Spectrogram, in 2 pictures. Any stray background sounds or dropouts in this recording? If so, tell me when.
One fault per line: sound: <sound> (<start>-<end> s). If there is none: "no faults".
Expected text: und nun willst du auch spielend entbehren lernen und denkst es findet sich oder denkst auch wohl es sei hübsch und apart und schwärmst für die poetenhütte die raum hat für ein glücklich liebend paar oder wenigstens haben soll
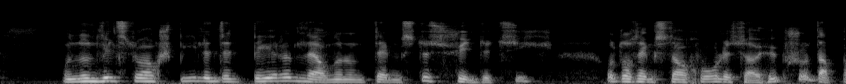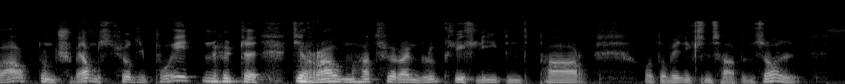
no faults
